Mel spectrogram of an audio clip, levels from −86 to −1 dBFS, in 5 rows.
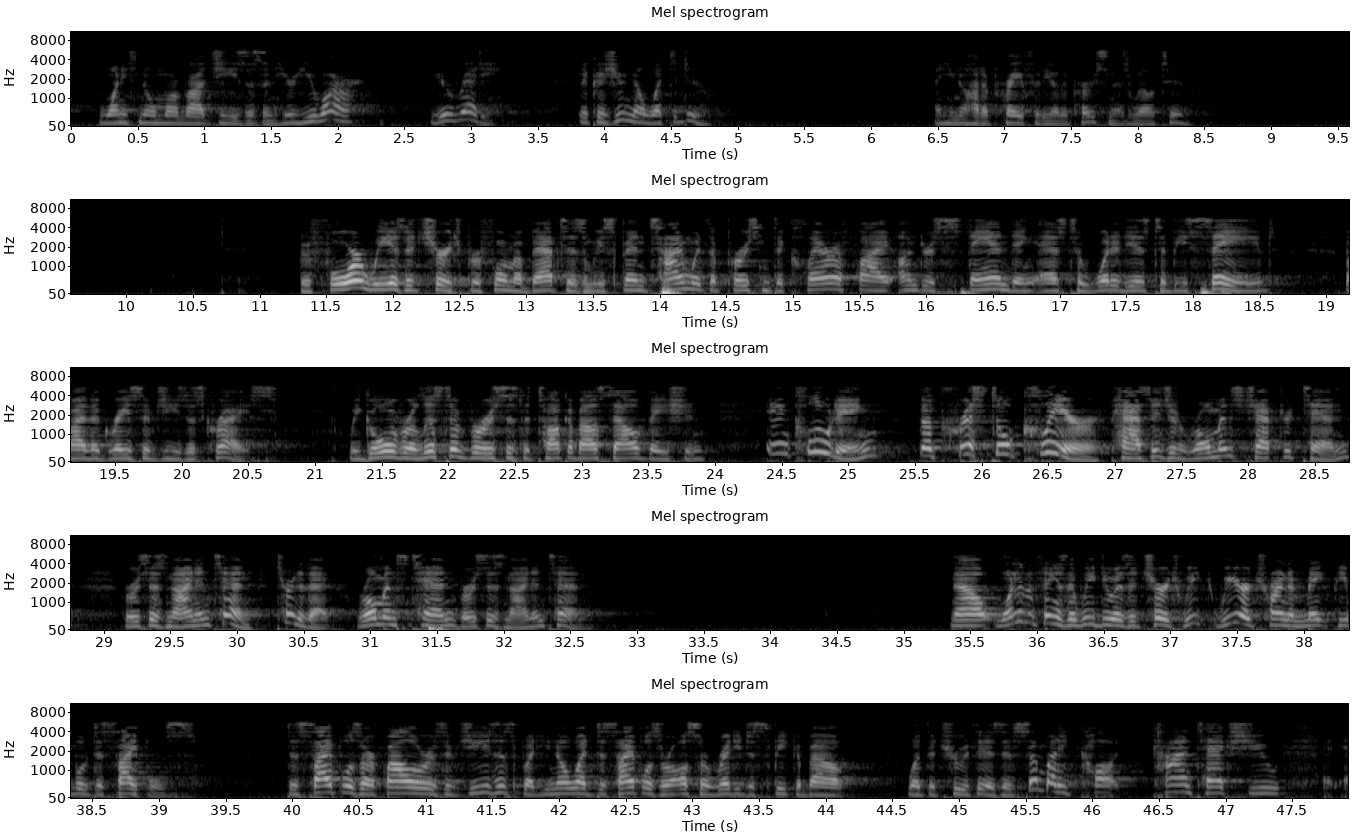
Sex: male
